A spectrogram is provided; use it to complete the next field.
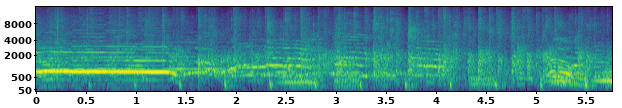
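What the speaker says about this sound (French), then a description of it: "un tonnerre d'applaudissements pour eux, s'il vous plaît." Studio audience applause and cheers greet two guests on the first episode of a French live show, heard under bright music with a steady crowd wash and scattered claps.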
